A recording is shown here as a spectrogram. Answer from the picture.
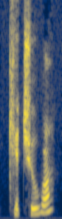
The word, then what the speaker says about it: Quechua: Her name comes from the, let me see if I say it right, Quechua. – Yes. – Does that sound right?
